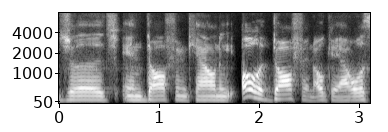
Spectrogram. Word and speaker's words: Dauphin: Oh, Dauphin.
